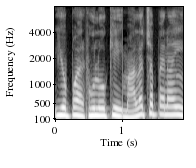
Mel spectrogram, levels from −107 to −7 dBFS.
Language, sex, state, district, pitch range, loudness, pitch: Hindi, male, Uttarakhand, Uttarkashi, 185-205 Hz, -14 LUFS, 195 Hz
